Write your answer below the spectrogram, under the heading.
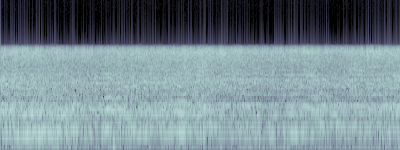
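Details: Honey bees working the entrance of their hive in west Wales, Pembrokeshire, on a March day with pollen loads; loud, unbroken buzzing drone of a busy colony, one faint thump early on.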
